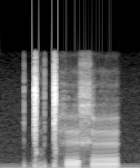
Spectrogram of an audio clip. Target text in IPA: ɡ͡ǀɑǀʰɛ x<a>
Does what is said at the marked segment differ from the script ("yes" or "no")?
yes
